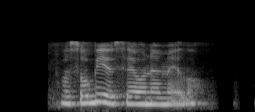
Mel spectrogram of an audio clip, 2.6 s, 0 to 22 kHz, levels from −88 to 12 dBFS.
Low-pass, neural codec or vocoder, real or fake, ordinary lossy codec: 5.4 kHz; autoencoder, 48 kHz, 128 numbers a frame, DAC-VAE, trained on Japanese speech; fake; none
